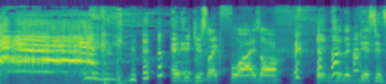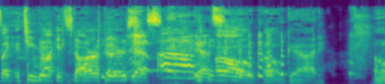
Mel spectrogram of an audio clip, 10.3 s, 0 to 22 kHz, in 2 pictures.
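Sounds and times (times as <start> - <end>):
person screaming high-pitched in imitated terror: 0.0 - 1.5
person laughing in short bursts: 1.2 - 2.9, 4.0 - 7.0, 7.7 - 9.2
speech: 1.8 - 10.2.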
